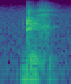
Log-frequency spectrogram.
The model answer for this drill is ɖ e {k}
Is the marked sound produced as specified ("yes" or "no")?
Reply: no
